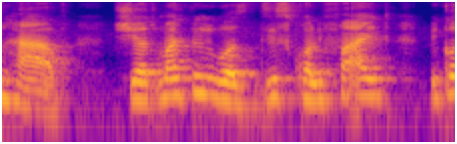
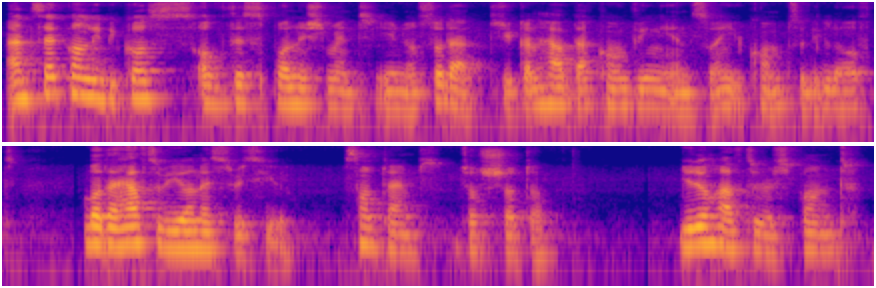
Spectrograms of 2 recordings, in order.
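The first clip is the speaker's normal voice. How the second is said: low, soft, measured imitation; advising a friend; 6 semitones lower, 8 dB quieter than usual. Ricky advising his friend Bells, quiet earnest advice. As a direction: counsel quietly, low and unhurried. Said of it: "Ricky is trying to advise Bells".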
